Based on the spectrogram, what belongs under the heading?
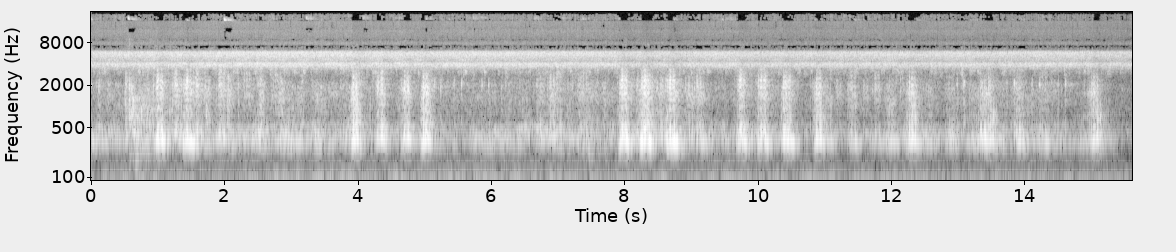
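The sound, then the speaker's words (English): Pig frogs grunt in irregular bursts, some quick doubles and triples, over a steady, shrill chorus of cricket and carpenter frogs that never lets up, at a wet grassy prairie in the Okefenokee National Wildlife Refuge, Georgia. No voices, just a dense wetland night chorus. “Pig frogs are the featured crooners at a wet grassy prairie in the Okefenokee National Wildlife Refuge in Georgia.”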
